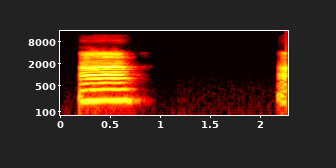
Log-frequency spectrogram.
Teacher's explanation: first টোনটা বলার সময় আমাদের শব্দটা কি ফ্ল্যাট ভাবে যাবে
